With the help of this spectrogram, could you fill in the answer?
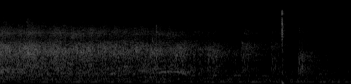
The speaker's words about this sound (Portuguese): Você crê nisso? Aplauda o nome de Jesus.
